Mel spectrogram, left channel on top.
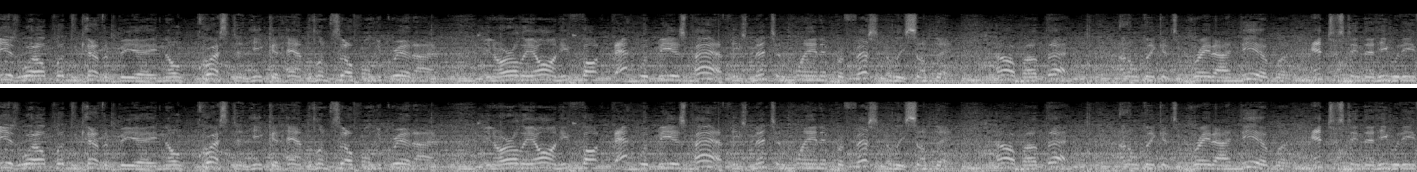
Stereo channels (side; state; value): both; identical; correlation 1.00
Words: is well put together, B.A. No question he could handle himself on the gridiron. You know, early on, he thought that would be his path. He's mentioned playing it professionally someday. How about that? I don't think it's a great idea, but interesting that he would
